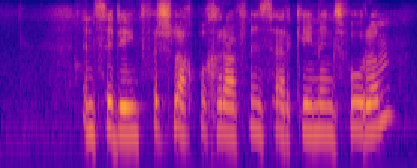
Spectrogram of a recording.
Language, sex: Afrikaans, female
